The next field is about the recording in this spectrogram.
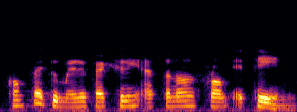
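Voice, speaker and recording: A man's unremarkable speaking voice, medium-pitched for a man, at a moderate pace. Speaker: chemistry tutor. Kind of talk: tutorial.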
